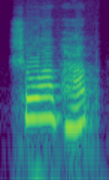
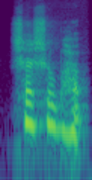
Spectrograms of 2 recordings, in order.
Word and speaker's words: স্বভাব: গৃষ্টধ্বনি 16 নম্বর প্রশ্ন স্বভাব শব্দটির উচ্চারণটি হল স্বভাব সোয়াভাব সসভাব সোয়াভাব এখানে স্পেলিং করে একটু দেখবে এখানে সঠিক আন্সার হবে সি সসভাব 17 নম্বর প্রশ্ন আইস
